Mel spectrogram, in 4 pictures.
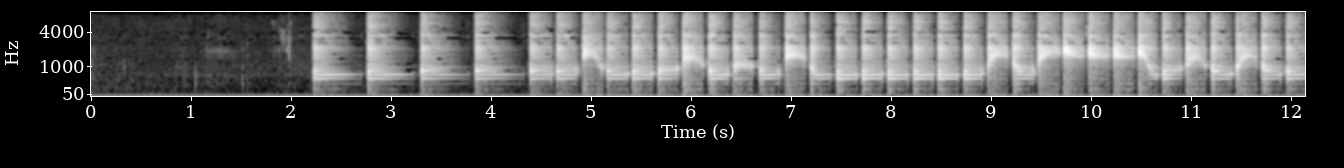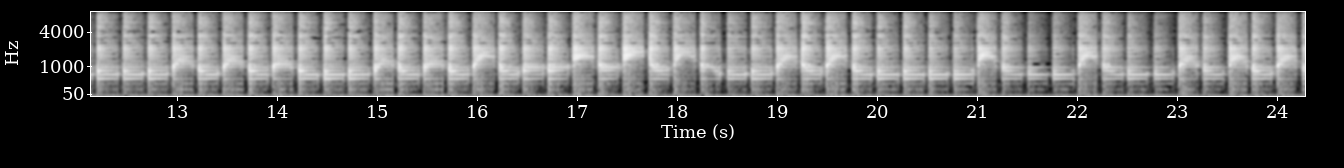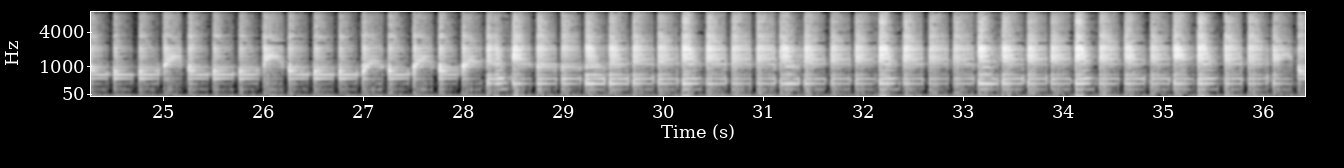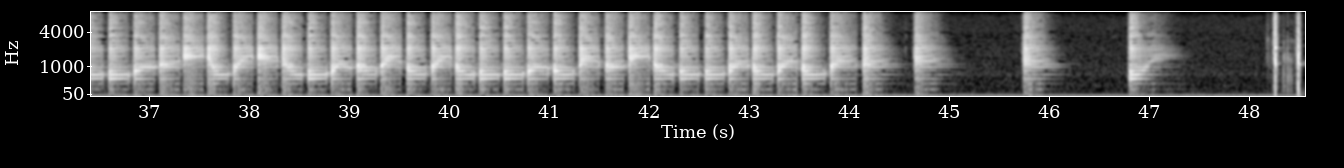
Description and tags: Some riffing on a small bamboo mouth harp purchased in Yunnan, China. The Pumi name for these instruments is didi or cuocuo. This one is a relatively low register, for this instrument. Recorded with TopTech TF-A27 Digital Voice Recorder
